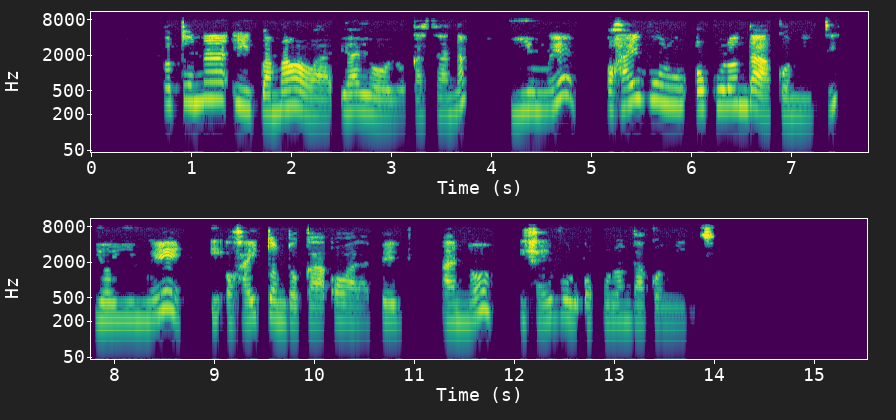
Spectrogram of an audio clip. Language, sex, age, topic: Oshiwambo, female, 25-35, agriculture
